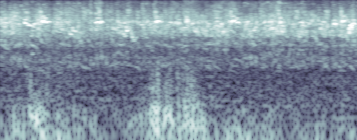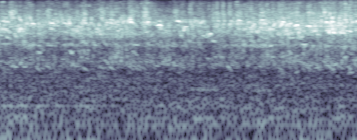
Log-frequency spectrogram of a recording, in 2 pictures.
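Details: Many lesser masked weavers at a busy breeding colony in thorn acacias in shallow water at Sunset Dam, Kruger National Park, give a dense, steady chorus of buzzy, sizzling chatter and squeaky notes, with a couple of brief low thumps near the start.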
